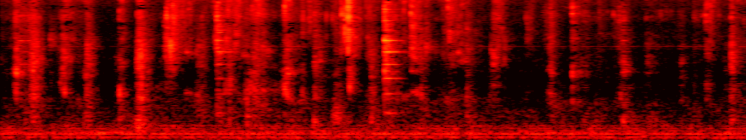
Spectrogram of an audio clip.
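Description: Faint crunching and chewing of crispy fried chicken skin, a scatter of small crisp crackles, more of them in the first half.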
